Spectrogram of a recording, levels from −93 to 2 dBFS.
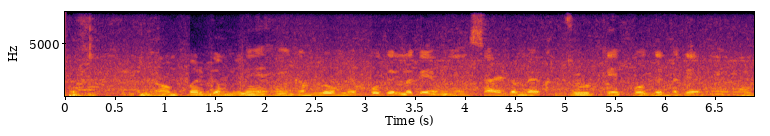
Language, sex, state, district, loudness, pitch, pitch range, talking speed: Hindi, male, Rajasthan, Bikaner, -15 LUFS, 95 Hz, 90-100 Hz, 150 wpm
